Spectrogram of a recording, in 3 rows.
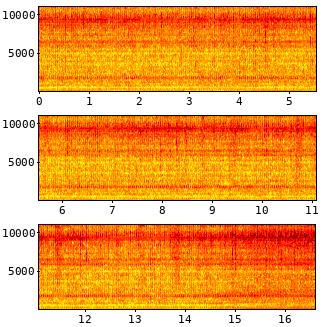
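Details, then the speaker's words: Warm 1981 Honda C70 Passport single-cylinder idling; short sprays of carb cleaner around the intake manifold where it meets the cylinder head make the idle speed up, revealing an intake manifold air leak. "and then I'll go around the other side of the bike and squirt some carb cleaner choking carb cleaner into this area and you'll hear that the idle increases"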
